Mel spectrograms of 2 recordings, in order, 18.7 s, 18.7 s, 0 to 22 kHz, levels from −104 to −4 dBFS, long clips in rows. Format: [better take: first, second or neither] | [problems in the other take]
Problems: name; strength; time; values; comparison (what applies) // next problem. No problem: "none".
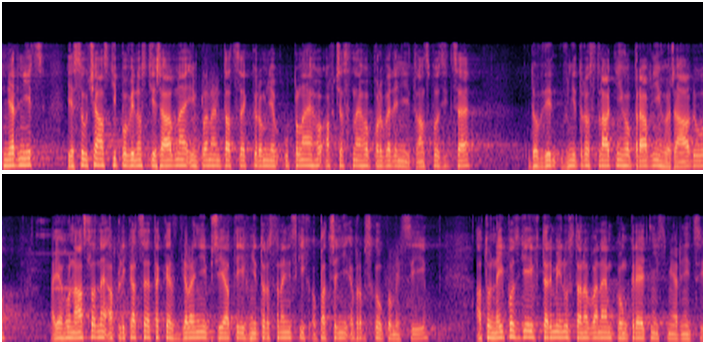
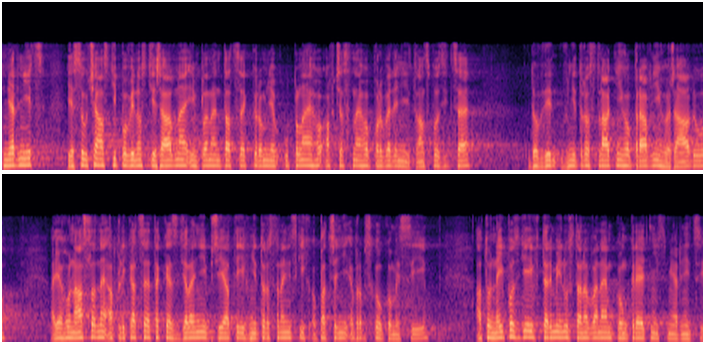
second | noise reduction (neural separator model SepFormer DNS4)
